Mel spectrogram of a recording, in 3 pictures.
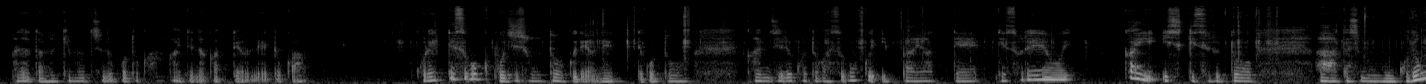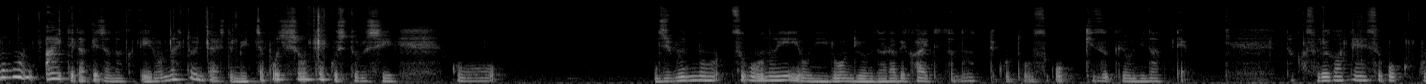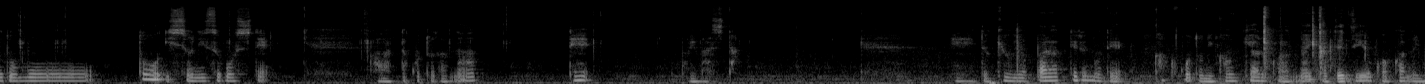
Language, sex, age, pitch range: Japanese, female, 40-59, 115-185 Hz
